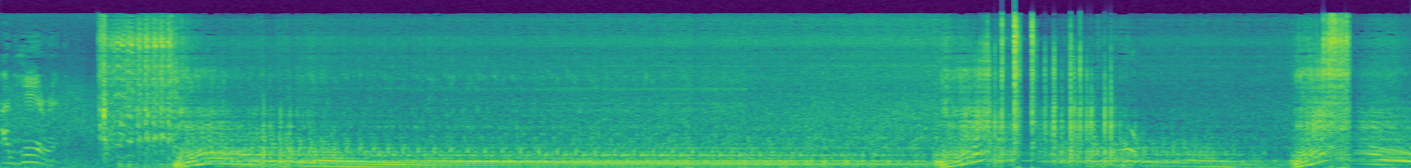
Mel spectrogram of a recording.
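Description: A sports car exhaust pops and crackles sharply.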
